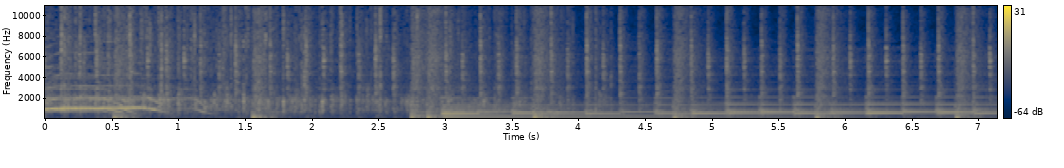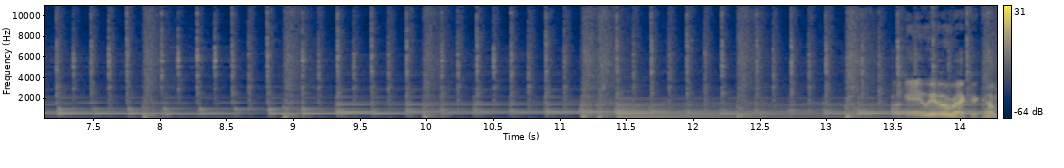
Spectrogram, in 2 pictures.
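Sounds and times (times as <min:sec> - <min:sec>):
crowd clapping at a live show: 0:00.0 - 0:05.1
held instrumental chords: 0:02.7 - 0:14.2
speech: 0:03.0 - 0:03.5, 0:13.7 - 0:14.2.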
